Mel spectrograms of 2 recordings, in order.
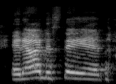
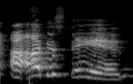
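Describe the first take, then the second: First: Said in the usual way. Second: Laughing, drawn out. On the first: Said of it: "I understand (repeated)". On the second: Shown as a demonstration. Teasing Diana on camera, drawing out "I understand" while laughing. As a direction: stretch out "I understand" slowly through a laugh.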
